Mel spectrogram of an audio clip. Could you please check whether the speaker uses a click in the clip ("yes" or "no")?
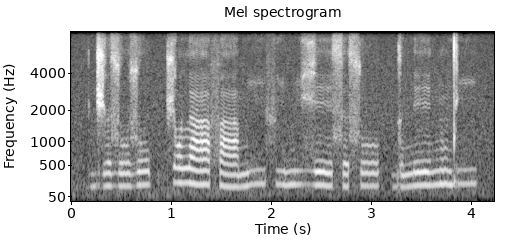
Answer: no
